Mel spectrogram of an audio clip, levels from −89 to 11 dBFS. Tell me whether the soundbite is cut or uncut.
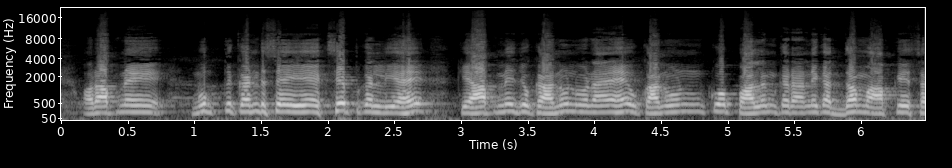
uncut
